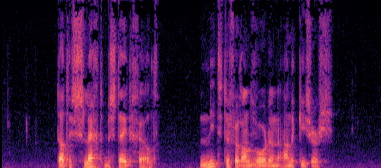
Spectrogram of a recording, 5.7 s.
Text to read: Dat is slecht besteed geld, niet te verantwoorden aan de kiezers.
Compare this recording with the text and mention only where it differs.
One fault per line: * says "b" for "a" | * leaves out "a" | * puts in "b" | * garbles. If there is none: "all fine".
all fine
